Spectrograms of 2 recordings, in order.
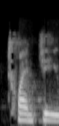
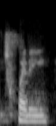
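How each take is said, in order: First: The second t sound is fully pronounced. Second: The second t sound is dropped and reduced. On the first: "Instead of saying twenty" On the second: "we're always looking for ways to contract and reduce sounds"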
